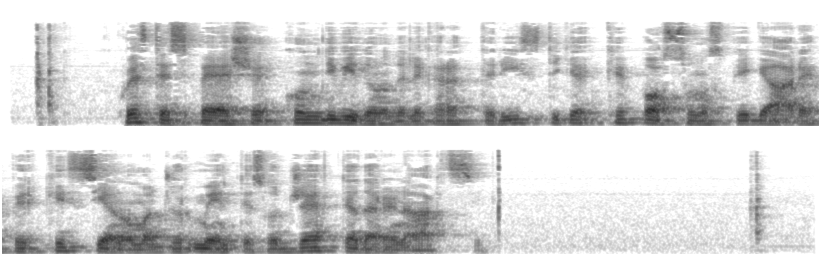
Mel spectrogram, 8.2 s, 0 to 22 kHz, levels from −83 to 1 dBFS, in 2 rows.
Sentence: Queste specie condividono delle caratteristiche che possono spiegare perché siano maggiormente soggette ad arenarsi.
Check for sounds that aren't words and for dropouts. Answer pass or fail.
pass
